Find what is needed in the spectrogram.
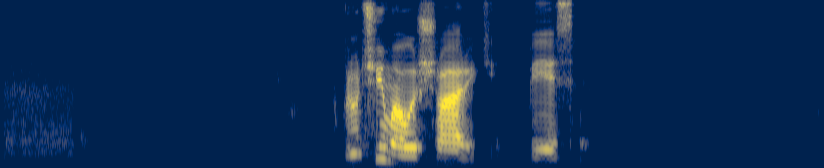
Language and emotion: Russian, sad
